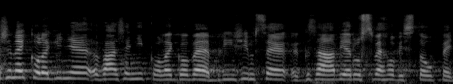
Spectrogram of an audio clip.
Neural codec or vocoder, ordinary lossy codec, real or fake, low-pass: codec, 24 kHz, 3.1 kbps, DualCodec; AAC, 48 kbps; fake; 10.8 kHz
